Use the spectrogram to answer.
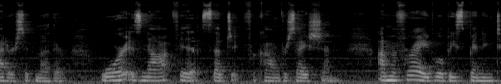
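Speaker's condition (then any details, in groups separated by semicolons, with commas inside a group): No condition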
